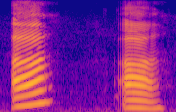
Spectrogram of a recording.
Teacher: बोलेंगे तो जैसे लगेगा कंठ से आवाज़ निकल रही, गले से। कंठ यानी कि गले से। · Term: कंठ स्वर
